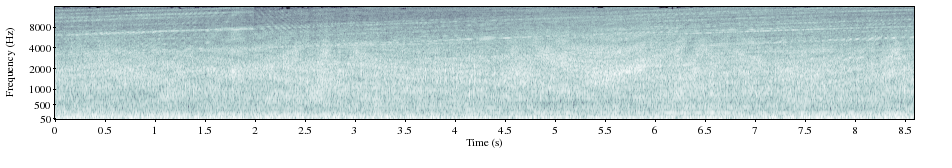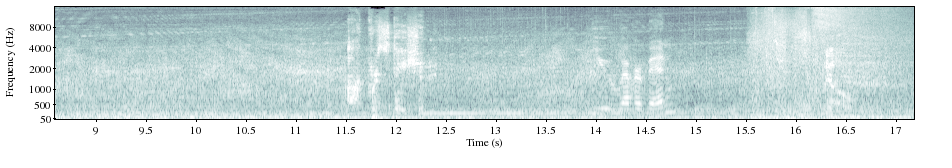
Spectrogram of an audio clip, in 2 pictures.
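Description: A spaceship engine roars steadily with a deep rumble.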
